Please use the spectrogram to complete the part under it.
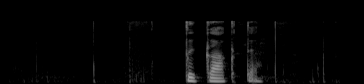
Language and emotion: Russian, neutral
